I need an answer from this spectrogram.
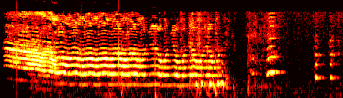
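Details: White cat watching a fish tank, giving a long drawn-out yowl that slowly falls in pitch over four seconds, breaking into rough chattering, then two short softer meows.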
